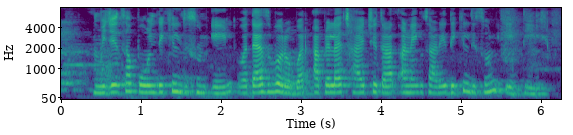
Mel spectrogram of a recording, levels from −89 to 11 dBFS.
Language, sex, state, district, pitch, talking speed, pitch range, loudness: Marathi, female, Maharashtra, Aurangabad, 230 Hz, 145 wpm, 215-245 Hz, -20 LUFS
